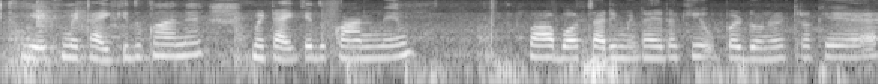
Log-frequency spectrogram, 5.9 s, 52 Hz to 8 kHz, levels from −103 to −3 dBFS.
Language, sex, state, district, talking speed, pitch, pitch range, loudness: Hindi, male, Maharashtra, Gondia, 185 wpm, 255 Hz, 245-265 Hz, -16 LUFS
